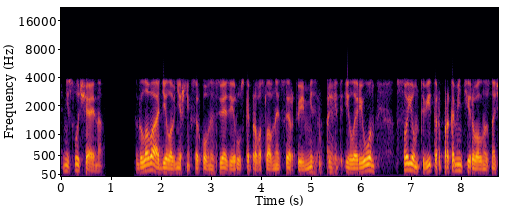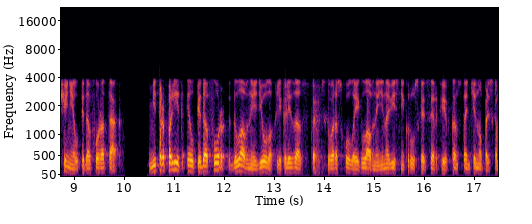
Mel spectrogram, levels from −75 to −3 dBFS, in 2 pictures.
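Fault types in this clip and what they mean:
AMR narrowband mobile codec: speech squeezed through a mobile speech coder at 10.2 kbps, confined to roughly 200 Hz to 3.7 kHz; buzzy, synthetic timbre throughout, unlike simple band-limiting.
Lost AMR speech frames: corrupted frames replaced by stretched, fading repeats of the last good sound, at 3.0, 5.0 and 13.5 s; smeared dropouts rather than clicks or hard silence.
Integer overflow: a loud peak wrapped to the opposite sign around 11.5 s, just before "главный идеолог"; a violent crack, far sharper than ordinary clipping distortion.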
